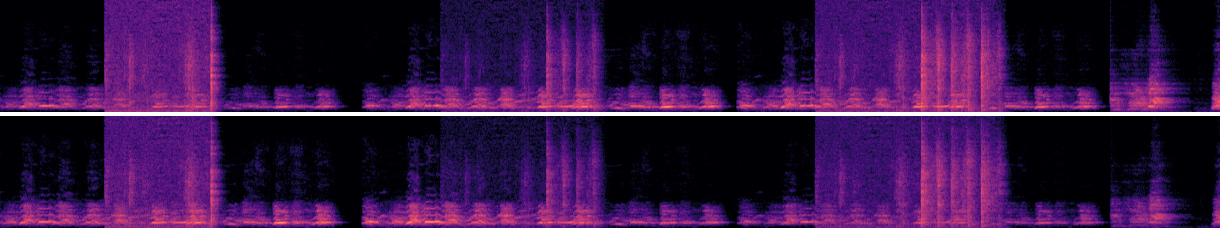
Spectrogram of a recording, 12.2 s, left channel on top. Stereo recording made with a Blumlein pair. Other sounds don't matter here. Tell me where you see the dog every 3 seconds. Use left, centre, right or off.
right, centre, left, left.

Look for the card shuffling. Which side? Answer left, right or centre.
centre.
